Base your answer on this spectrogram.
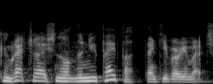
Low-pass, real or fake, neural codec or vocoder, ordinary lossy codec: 7.2 kHz; fake; codec, 16 kHz, 16 kbps, FreqCodec, smaller model; Opus, 32 kbps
